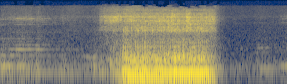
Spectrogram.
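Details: Dog snoring while awake: one loud, low snorting snore; snoring.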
